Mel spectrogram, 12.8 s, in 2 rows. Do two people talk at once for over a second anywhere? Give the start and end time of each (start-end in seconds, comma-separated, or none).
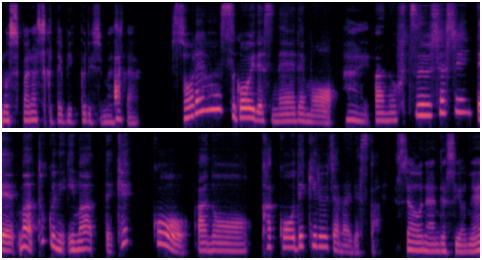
none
